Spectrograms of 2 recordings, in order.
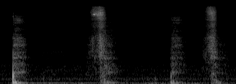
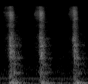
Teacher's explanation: P is a voiceless bilabial stop, but F is a voiceless labial dental fricative. So they're very close.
